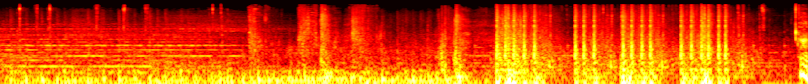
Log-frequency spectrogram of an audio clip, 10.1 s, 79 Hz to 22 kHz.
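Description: Gunfire in the zombie survival video game 7 Days to Die comes as a barrage of sharp repeated shots, loud and close, in rapid bursts that grow denser toward the end, with no talking.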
